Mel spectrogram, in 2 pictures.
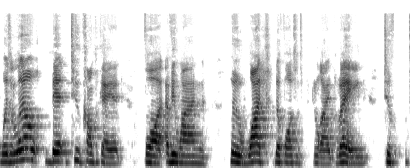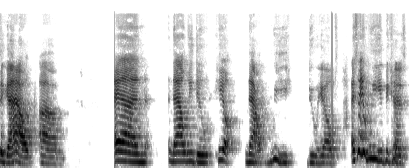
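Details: Real dysarthria in a woman with cerebral palsy affecting her limbs and brain, recorded after a bad spasm day, which she says leaves her more tongue-tied than usual.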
